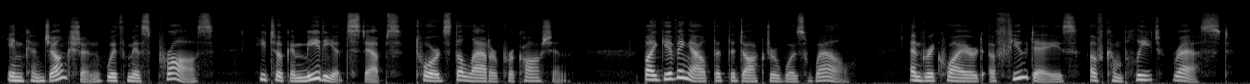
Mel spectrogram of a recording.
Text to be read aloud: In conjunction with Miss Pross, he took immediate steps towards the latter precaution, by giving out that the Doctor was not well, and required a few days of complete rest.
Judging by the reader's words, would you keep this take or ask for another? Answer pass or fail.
fail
